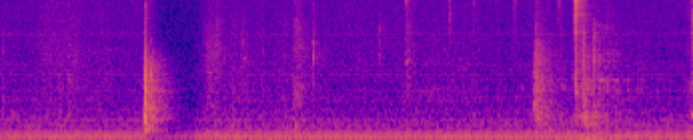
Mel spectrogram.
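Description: Hands handling the wiring inside a Saeco Magic Deluxe espresso machine: one sharp click about a second and a half in, then a few softer clicks and rustles of wires and connectors near the end, over a steady low hum.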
